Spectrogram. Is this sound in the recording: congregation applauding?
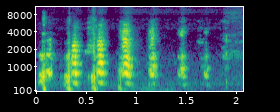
no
